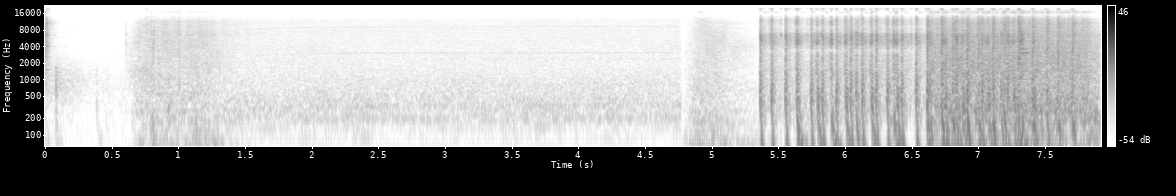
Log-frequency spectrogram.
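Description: Rapid bursts of gunfire in the mobile battle-royale game PUBG Mobile, loud and dense in the final seconds after a quieter stretch of ambient game noise, with no talk.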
